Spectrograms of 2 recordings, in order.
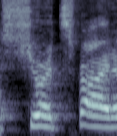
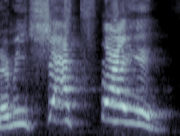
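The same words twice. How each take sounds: First: "Shorts fired" with a clear R in "Shorts", said as a wordplay; deliberate slip "Shorts fired"; pun on shorts. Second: "shots fired" said slowly, "shots" with no R; slow correction to "shots fired"; corrected to shots. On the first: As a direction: say "Shorts" like the video format, not "shots". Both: Shown as a demonstration.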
